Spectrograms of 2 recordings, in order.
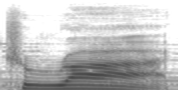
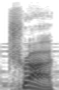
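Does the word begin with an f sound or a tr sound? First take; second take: tr sound; f sound. First: The word begins with a tr sound. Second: The word begins with an f sound. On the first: The speaker calls it right. "you gotta say it like this" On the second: The speaker calls it wrong. "he's swearing at me"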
